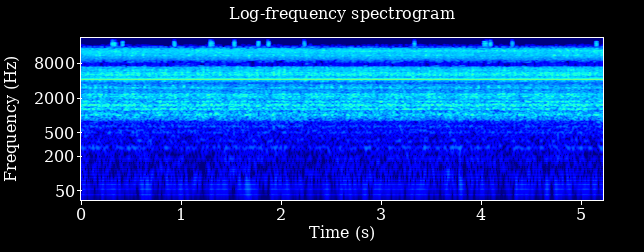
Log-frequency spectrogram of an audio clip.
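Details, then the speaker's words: JVC GR-SXM330 Super VHS-C camcorder: soft smooth whir rewinding with no clicking, easing down near the tape's end; normal tape rewind. "So we'll let it go and rewind the tape, and that's normal."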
